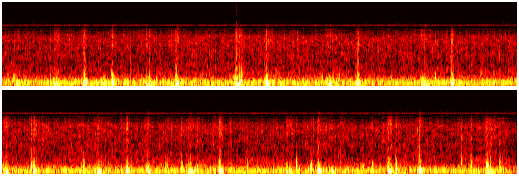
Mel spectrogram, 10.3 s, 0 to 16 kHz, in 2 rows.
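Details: Normal heart sounds heard with the stethoscope diaphragm, which favors higher-pitched sounds: regular paired beats at about 65 beats a minute over a low hum.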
